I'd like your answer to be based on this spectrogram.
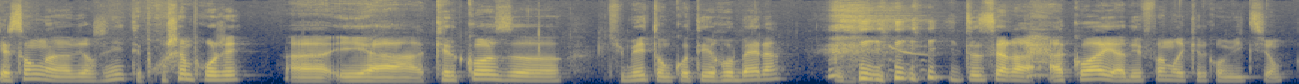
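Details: Adult; normal speech.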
